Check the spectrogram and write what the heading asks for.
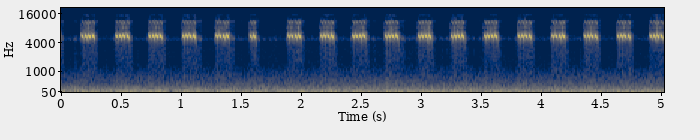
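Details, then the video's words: Wild cricket calling outdoors: short, bright, high-pitched chirps repeated evenly about three or four times a second, one brief skipped beat midway, over a faint low background rumble. "SUARA JANGKRIK LANGSUNG DARI ALAM BEBAS"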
